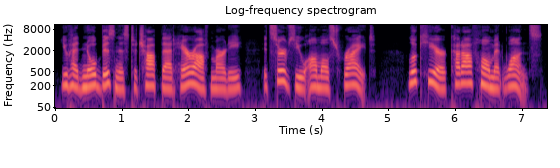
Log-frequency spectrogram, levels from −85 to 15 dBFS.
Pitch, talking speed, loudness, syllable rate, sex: 190 Hz, 180 wpm, -18 LUFS, 4.3 syllables/s, female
